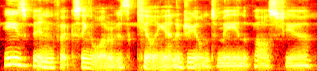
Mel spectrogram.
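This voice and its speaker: A woman voicing a proud, playful vampire wanderer in an ASMR roleplay, halting and teasing, easily flustered. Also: medium pitch, gravelly, darkish tone. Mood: wry, reflective. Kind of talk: ASMR roleplay, acted one-sided dialogue.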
